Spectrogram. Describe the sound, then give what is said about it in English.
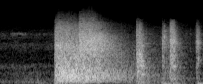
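Rifle gunshot in an audio drama: one loud, sudden blast with a short decaying tail, then a few smaller, sharp impacts. “The hooded figure turns to aim at Noah, but Barlow pulls his trigger first”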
